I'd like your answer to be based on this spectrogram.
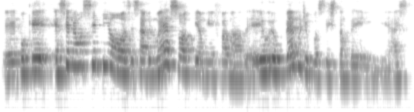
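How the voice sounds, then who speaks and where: A woman's voice: mid-range voice, expressive, normal speed, mellow. A woman guest in a casual online chat, reflective and grateful. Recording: echoey muffled audio.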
